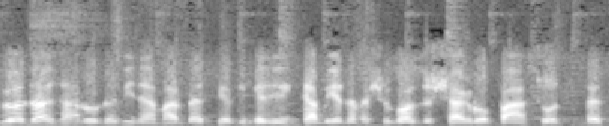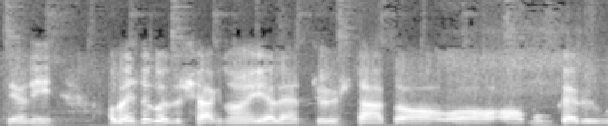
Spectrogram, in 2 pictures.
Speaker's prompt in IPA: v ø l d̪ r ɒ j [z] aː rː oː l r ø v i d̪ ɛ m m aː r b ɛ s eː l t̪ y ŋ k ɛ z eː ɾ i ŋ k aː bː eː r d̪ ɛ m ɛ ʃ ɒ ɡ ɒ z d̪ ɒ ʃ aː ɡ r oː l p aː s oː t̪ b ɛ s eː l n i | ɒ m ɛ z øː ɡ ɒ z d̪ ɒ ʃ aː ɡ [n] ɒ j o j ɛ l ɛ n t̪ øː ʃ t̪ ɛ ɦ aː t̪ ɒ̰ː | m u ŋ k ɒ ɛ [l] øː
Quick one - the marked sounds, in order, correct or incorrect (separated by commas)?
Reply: correct, correct, incorrect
